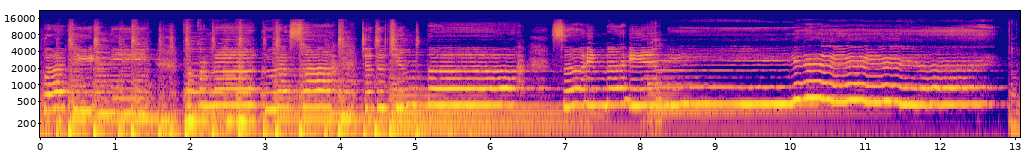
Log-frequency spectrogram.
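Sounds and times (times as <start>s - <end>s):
strummed acoustic guitar chord: 0.0s - 9.6s.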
